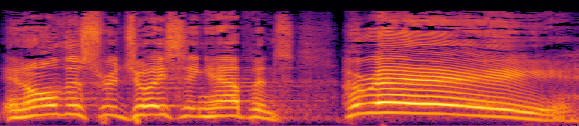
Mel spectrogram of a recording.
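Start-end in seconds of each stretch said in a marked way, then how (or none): 2.3-3.8 loud joyful hooray, thrown up high; cheer. Retold or imitated. Congregation cheers the lost boy found, loud celebratory cheer. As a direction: shout it like the whole room is celebrating. Crowd rejoicing Zach is found.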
